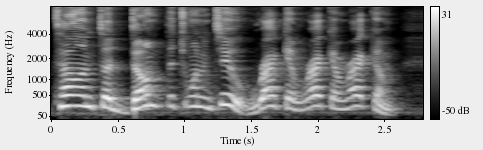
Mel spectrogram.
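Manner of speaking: ordinary talk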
